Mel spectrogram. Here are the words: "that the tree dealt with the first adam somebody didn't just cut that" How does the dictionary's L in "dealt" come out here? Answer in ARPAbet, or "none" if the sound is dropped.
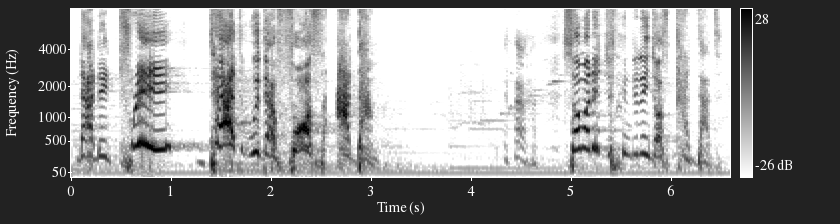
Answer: none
